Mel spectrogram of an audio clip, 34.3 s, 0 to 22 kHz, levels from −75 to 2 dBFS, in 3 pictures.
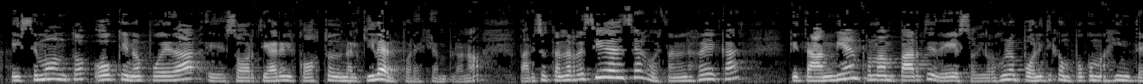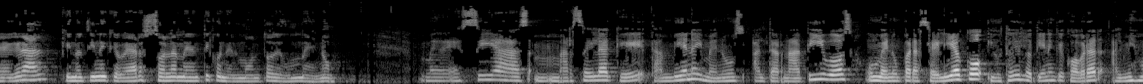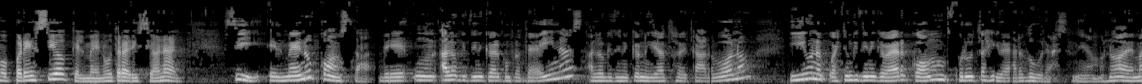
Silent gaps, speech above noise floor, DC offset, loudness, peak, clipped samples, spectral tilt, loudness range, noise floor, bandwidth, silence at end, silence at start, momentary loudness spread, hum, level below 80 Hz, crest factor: none; 28 dB; under 0.1%; -19 LUFS; 0 dBFS; under 0.1%; -5 dB/octave; 4 LU; -48 dBFS; over 20 kHz; 0 s; 0.1 s; 10 LU; none; -56 dBFS; 20 dB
